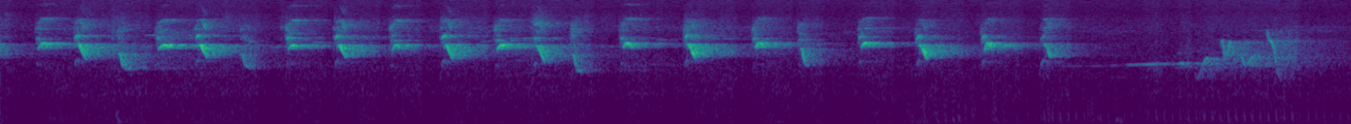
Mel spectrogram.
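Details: Unseen Japanese bush warbler in mountain woodland, captured by phone during a walk: a steady string of around sixteen sharp descending notes, ending in a rising buzzy phrase, over faint background noise.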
